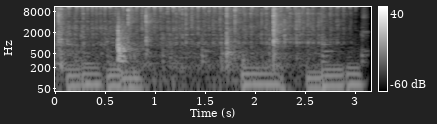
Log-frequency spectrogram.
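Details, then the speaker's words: Mountain bike rear derailleur after adjustment and indexing: crisp single clicks one at a time as the chain steps across the cassette, each shift landing cleanly with no chatter or grinding. "so it's pretty much perfect shifting so we'll keep going and we'll check it all the way to the top of the block click each time"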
